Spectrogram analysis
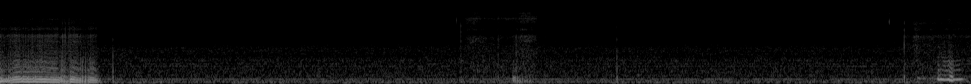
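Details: Soft, rumbling snores and snuffly breaths with quiet pauses from a sleeping dachshund–black Labrador mix dog, against faint room hum.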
